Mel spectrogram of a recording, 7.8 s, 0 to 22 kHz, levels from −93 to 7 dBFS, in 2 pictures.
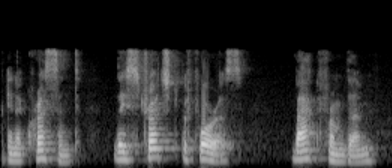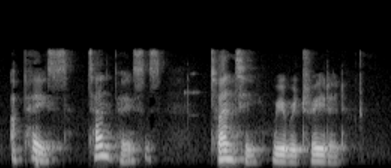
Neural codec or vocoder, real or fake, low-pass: none; real; 7.2 kHz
